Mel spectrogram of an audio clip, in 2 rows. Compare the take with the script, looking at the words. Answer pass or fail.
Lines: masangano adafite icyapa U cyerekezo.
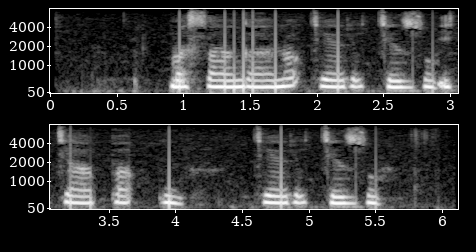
fail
